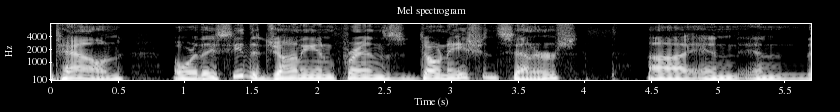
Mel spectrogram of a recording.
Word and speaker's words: Joni: J-O-N-I. – J-O-N-I. By looks the way. Like Joni, but yeah. It's pronounced Johnny. Yep. Her dad wanted a boy. That's the story she tells. So it is Johnny, but J-O-N-I.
